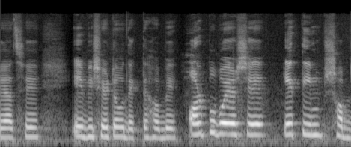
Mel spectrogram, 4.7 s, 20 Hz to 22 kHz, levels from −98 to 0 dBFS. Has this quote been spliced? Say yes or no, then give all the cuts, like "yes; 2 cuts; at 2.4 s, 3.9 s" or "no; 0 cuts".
yes; 1 cut; at 2.4 s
